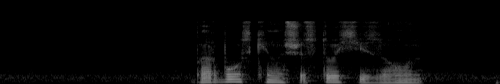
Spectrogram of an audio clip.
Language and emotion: Russian, sad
